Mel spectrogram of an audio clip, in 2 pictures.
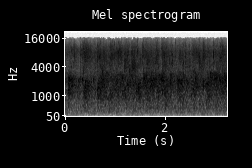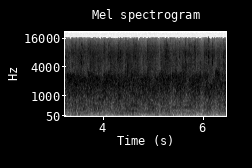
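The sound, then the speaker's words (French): A crowd applauding the participants of an evening show, a dense, even patter of many hands clapping at a constant loudness throughout, with no voices standing out. “Et vraiment, on peut applaudir tous les participants qui sont venus prendre un vrai risque ce soir pour vous.”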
